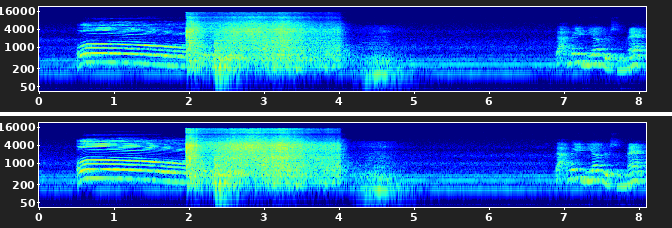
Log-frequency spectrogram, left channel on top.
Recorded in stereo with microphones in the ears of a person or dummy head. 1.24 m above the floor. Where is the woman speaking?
40° right (ahead or behind), 1.5 m.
